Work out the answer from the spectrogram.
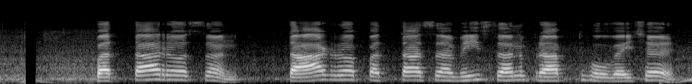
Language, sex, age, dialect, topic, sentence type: Maithili, male, 18-24, Angika, agriculture, statement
